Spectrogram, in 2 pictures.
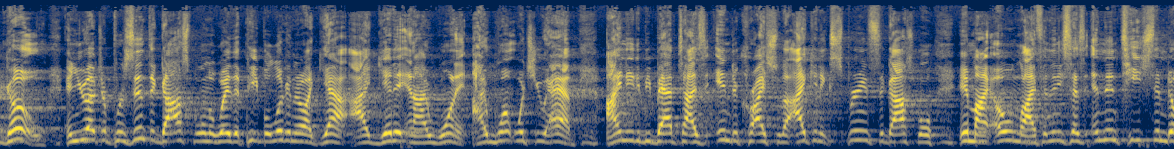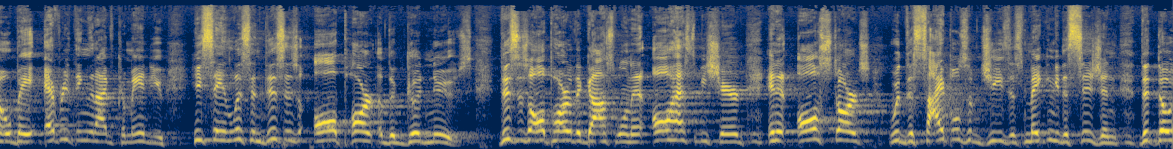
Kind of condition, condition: setting, large echoing room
